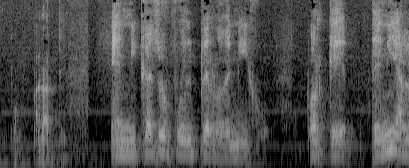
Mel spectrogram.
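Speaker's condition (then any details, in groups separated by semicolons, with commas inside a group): Total laryngectomy; fluent esophageal voice, upper esophagus and cricopharyngeal muscle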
